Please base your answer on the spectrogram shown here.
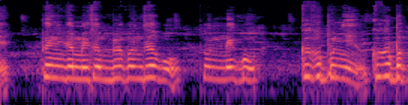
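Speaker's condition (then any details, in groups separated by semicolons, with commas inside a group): Brain lesion disability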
